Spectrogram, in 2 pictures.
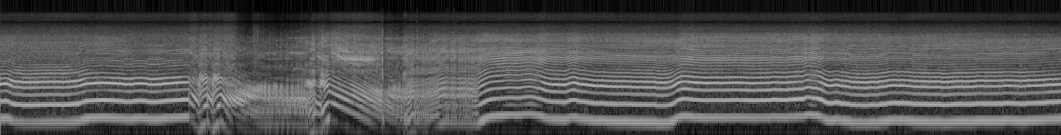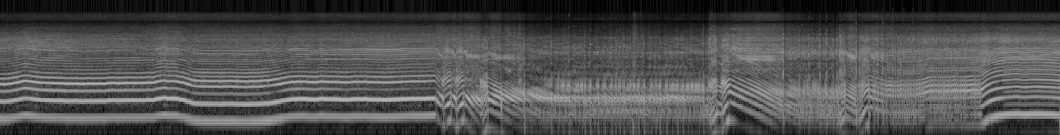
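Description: Two-stroke STIHL chainsaw cutting through a red oak log, its engine held at high revs under load with small rises in pitch as the chain works through the wood. Twice, a few seconds in and again past the middle, the revs drop and sweep back up before it settles into the cut again.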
